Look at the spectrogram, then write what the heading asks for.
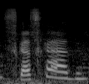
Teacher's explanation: Ah, não, sem chiado. Eu sou gaúcha. Gaúcho não chia.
